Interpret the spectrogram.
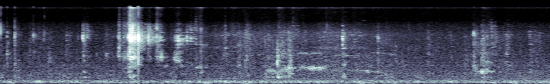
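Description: Crunching as a crisp cracker (kerupuk) is bitten and chewed close to the microphone, loudest in a cluster of crunches about two seconds in, with smaller crackles after.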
